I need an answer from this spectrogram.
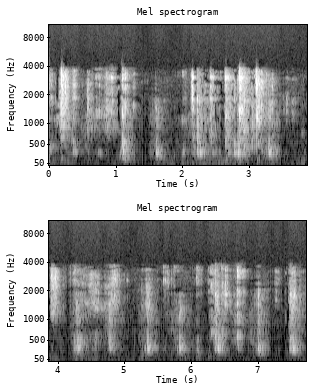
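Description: A person chewing food close to the microphone: short wet smacking mouth clicks, a few every second, in an irregular rhythm.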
